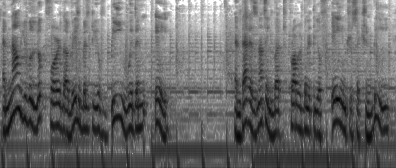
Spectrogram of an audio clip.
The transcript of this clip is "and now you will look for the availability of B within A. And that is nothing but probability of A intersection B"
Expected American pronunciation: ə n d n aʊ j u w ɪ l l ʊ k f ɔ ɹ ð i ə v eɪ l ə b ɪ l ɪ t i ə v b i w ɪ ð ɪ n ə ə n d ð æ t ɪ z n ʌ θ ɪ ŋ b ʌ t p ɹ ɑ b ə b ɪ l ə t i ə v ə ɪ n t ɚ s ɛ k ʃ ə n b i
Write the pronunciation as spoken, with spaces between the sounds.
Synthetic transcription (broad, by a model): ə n n aʊ j u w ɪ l l ʊ k f ɔ ɹ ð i ə v eɪ l ə b ɪ l ɪ t i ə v b i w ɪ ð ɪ n ə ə n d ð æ t ɪ z n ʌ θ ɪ ŋ b ʌ t p ɹ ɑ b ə b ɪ l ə t i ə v ə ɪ n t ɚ s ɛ k ʃ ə n b i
